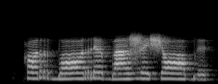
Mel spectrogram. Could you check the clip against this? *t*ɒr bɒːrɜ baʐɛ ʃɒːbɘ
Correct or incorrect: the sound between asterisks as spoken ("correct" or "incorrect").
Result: incorrect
